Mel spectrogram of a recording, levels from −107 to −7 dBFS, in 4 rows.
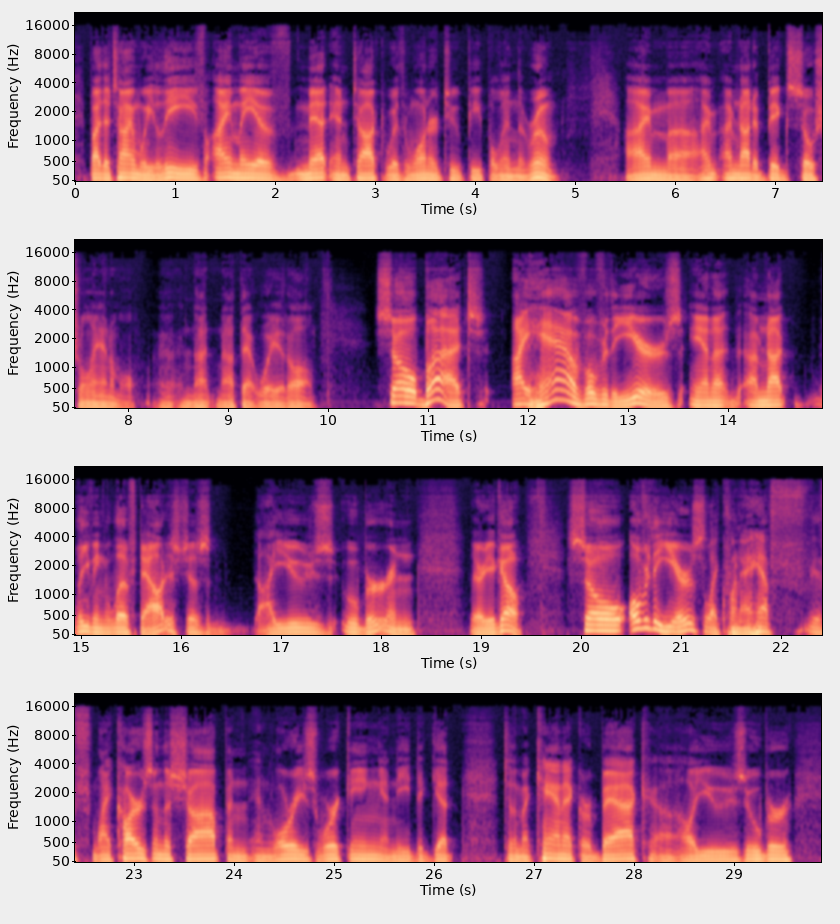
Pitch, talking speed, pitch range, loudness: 100 Hz, 180 wpm, 90-110 Hz, -21 LUFS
